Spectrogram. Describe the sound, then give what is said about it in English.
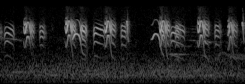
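High, thin chirps and twitters from birds foraging in the upper branches of tall longleaf pines in a Florida forest. The bright calls come in many quick clusters, steady and fairly faint, with no other sounds. “Twittering constantly, the birds probe for tiny insects or extract seeds from cones in the tree's upper”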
